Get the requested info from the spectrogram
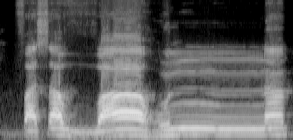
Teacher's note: زبر وا، فسوا، ہا نون پیش ہن، نون زبر نا، فسواہن، ہا کو آپ نے حل کے سب سے نیچے والے حصے سے ادا کرنا ہے، آواز بھاری آئے گی ، نون کے اوپر تشدید ہے، 2 بار پڑھیں گے اور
